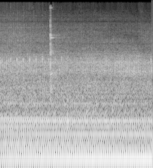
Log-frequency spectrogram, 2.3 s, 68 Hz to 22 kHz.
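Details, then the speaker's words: Kubota RTV900 diesel, hydrostatic transmission after charge pump, brass wear plates, relief valve, filters and oil replaced, held in high gear with handbrake on: steady, even drone at constant revs under load, no knocks or whine; record pressure. "That would actually tried to move forward there. That was in high gear with the handbrake on. It's never done that before."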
